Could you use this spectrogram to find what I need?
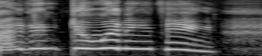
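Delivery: high, flustered, panicky put-on voice. Retelling how a scolded man answered a tita: imitating a panicked man. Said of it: "he actually panicked and said".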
